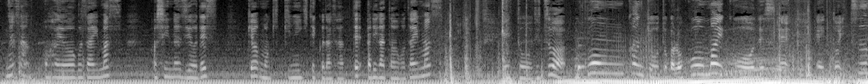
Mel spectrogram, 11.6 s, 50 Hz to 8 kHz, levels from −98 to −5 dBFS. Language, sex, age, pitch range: Japanese, female, 30-49, 70-105 Hz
